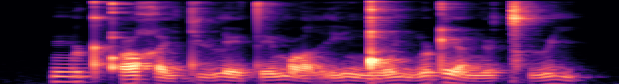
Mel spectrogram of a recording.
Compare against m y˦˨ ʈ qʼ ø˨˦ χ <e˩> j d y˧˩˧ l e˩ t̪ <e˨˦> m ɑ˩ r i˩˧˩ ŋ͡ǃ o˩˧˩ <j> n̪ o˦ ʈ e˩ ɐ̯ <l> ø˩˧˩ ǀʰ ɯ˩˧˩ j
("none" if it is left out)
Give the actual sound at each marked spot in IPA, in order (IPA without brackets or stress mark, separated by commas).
e˩, e˨˦, j, n̪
